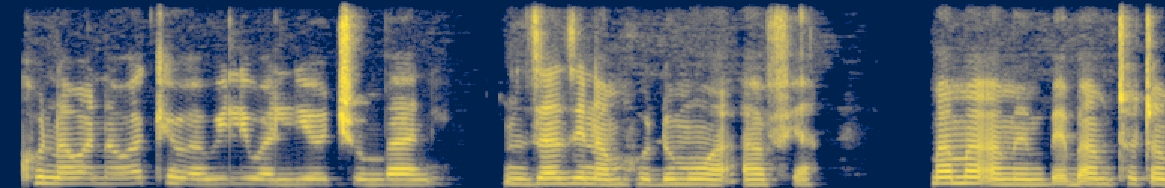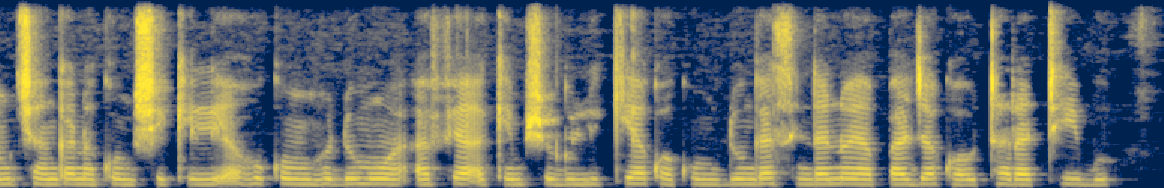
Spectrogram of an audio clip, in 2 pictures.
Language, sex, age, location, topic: Swahili, female, 18-24, Kisumu, health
